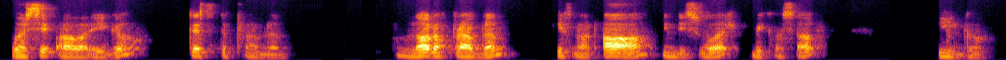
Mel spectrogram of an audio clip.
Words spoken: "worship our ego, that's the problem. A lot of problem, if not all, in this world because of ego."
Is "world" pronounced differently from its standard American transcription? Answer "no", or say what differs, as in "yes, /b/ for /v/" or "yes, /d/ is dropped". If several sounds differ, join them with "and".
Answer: yes, /l/ is dropped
